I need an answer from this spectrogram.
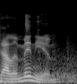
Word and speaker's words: aluminium: To quote the rock gods Biffy Clyro, I pronounce it aluminium cuz there's an I next to the U and M.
